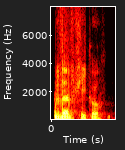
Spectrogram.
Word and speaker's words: Veuve Clicquot: I'll let Andrew pronounce that in French. Since now that I know he majored in French in college. Veuve Clicquot.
